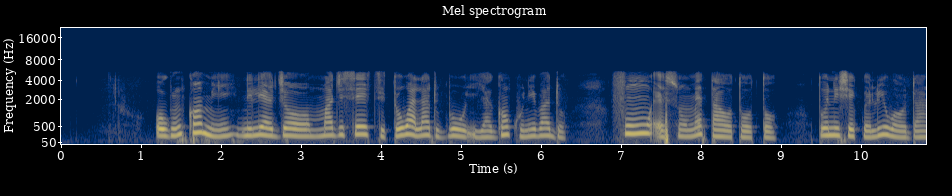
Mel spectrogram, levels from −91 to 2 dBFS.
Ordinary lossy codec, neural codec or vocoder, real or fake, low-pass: none; none; real; 5.4 kHz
